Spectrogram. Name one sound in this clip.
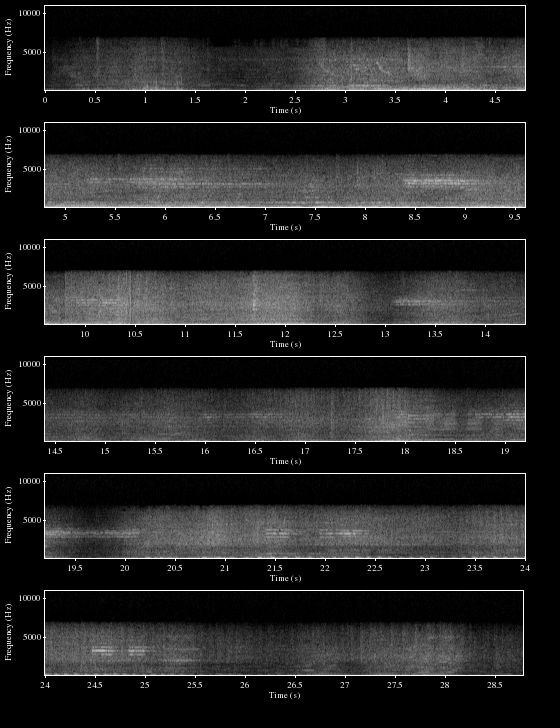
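Traffic rumbles past on a busy street.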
